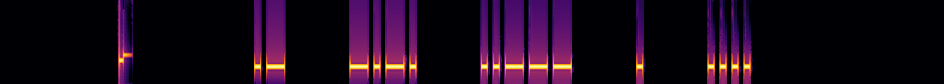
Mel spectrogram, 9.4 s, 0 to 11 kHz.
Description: Morse code, heard as a keyed tone, about 20 wpm, spaced as for 10 wpm, 700 Hz. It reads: AC2EH
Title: 095 Lesson 16g - Letter c - Call Signs 20wpm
